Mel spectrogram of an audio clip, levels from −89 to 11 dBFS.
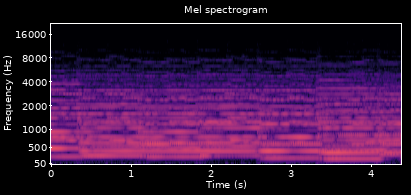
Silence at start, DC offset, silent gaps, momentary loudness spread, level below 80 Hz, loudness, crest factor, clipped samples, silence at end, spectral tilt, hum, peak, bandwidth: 0 s; under 0.1%; none; 2 LU; -78 dBFS; -32 LUFS; 12 dB; under 0.1%; 0 s; -5.5 dB/octave; none; -20 dBFS; 10.5 kHz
